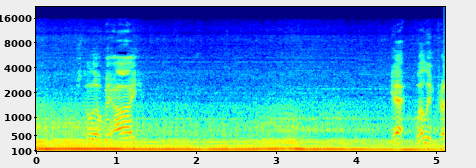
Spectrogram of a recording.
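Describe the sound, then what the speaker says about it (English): Car engine idling slightly high on a cold start, a steady loud low drone running throughout while someone talks over it at the start and end. "It's on a cold start, that's why it's revving just a little bit high."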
